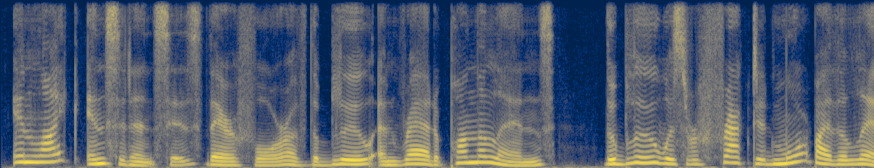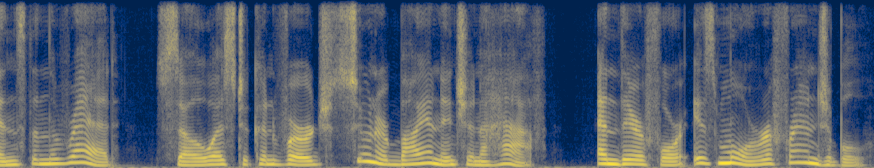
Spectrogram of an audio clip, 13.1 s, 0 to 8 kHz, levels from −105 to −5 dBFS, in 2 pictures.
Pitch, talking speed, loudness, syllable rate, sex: 205 Hz, 180 wpm, -18 LUFS, 4.8 syllables/s, female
